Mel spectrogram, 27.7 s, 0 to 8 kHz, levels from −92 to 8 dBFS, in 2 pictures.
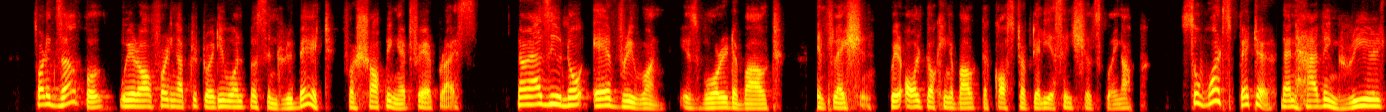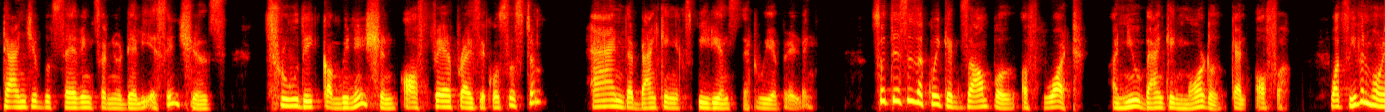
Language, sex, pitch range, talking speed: English, male, 125-170 Hz, 170 wpm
